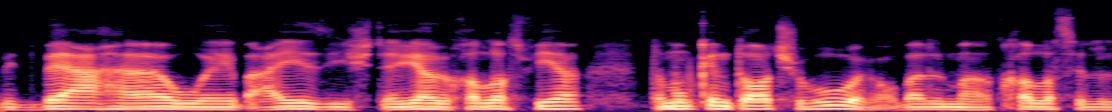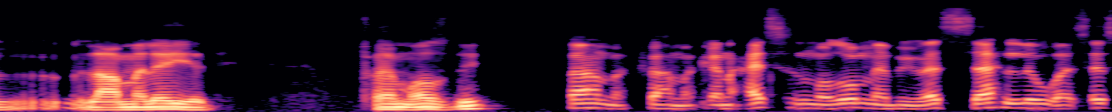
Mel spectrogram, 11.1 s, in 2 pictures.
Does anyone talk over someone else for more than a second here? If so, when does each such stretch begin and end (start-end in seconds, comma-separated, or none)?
none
